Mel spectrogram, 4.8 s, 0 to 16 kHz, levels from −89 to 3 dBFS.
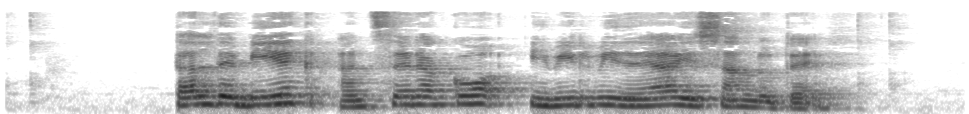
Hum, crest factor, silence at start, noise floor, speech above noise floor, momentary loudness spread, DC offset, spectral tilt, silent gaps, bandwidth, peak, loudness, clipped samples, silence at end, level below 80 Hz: none; 16 dB; 0.9 s; -72 dBFS; 51 dB; 8 LU; under 0.1%; -4.5 dB/octave; none; 11.5 kHz; -6 dBFS; -21 LUFS; under 0.1%; 0.6 s; -66 dBFS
